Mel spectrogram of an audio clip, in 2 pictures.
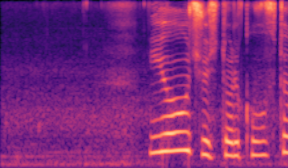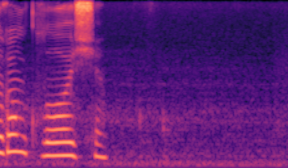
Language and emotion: Russian, sad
